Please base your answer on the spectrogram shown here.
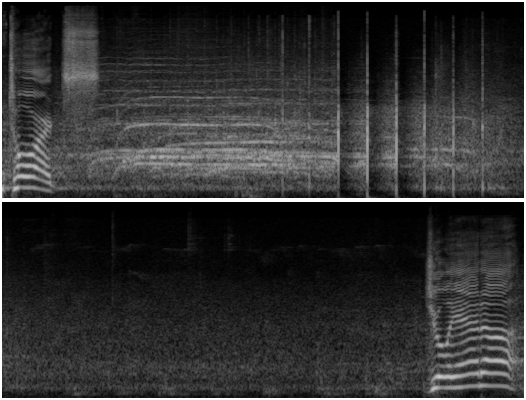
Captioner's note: applause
